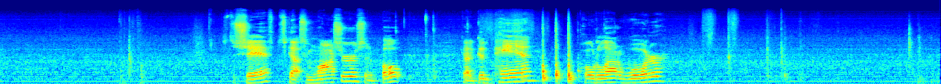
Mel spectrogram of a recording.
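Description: Plastic parts click and knock as a man fits them together.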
